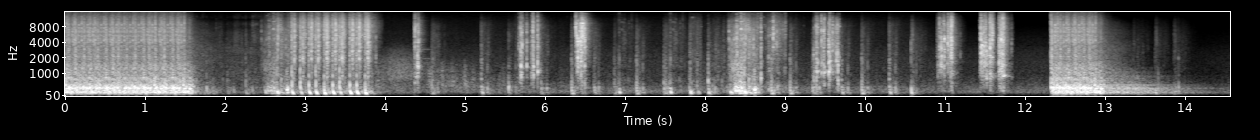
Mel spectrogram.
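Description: Footsteps run quickly over hard ground.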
